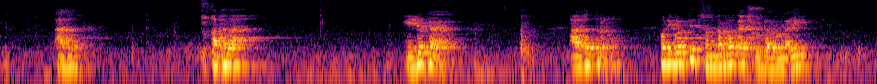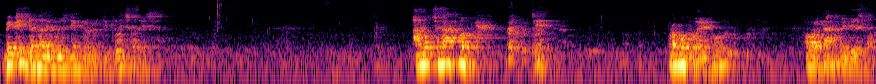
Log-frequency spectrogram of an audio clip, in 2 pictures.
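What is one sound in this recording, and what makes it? An elderly man speaks slowly and deliberately into a microphone, with pauses between phrases, in a large echoing hall.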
